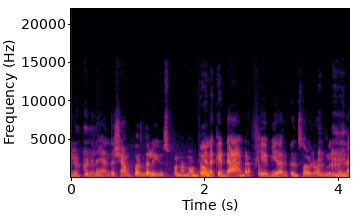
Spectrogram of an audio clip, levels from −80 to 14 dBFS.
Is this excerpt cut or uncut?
cut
